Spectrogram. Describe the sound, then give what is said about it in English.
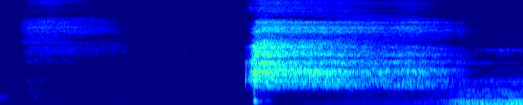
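A person exhales, pauses in silence, then breathes in deeply. The soft, airy exhale is followed by a louder, longer, rushing inhale, part of a guided meditation breathing exercise. “It will sound something like this. Exhale completely. Go ahead, breathe in.”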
